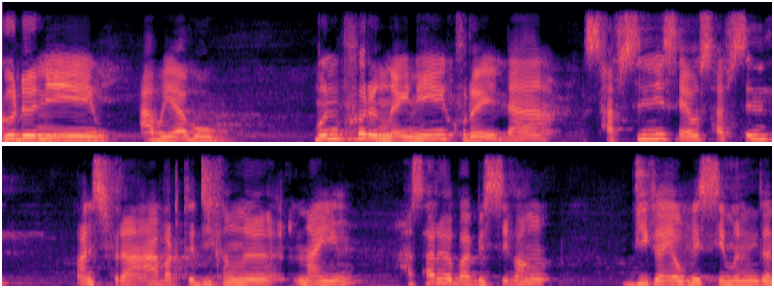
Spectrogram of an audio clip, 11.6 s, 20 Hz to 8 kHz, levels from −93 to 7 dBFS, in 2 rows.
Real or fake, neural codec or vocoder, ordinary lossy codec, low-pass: fake; codec, 44.1 kHz, 7.8 kbps, Pupu-Codec; none; 7.2 kHz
